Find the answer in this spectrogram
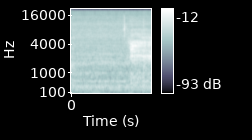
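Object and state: Nothing is struck.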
